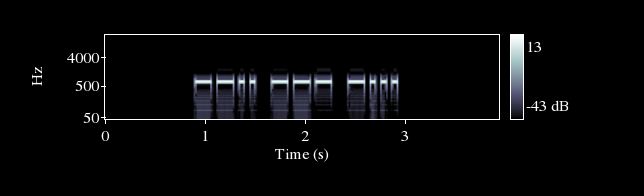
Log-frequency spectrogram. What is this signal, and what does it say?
Morse code, heard as a keyed tone, about 21 wpm, 700 Hz. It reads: ZOB
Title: USA Call Sign Postfixes - 3 Letters 22wpm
